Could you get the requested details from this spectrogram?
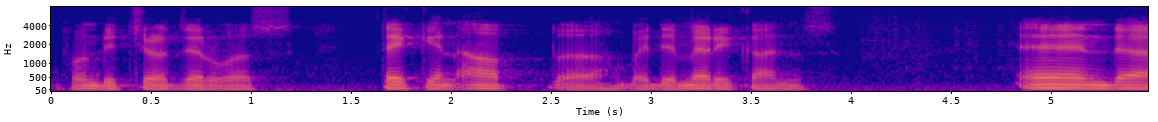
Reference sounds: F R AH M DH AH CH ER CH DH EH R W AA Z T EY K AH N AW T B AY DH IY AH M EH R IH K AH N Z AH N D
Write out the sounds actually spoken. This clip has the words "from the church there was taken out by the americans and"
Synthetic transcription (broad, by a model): F R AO M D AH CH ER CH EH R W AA S T EY K AH N AW T B AY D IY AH M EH R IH K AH N S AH N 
